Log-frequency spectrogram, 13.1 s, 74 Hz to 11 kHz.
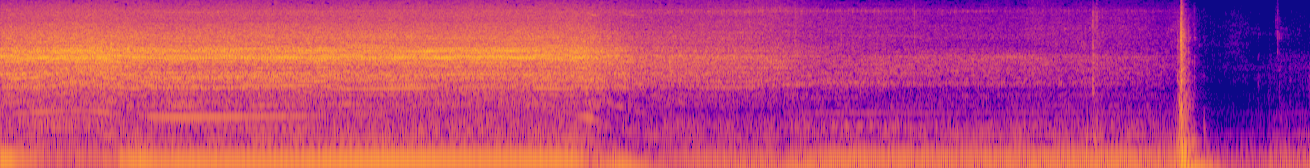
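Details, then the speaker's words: E70 BMW X5 30i with N52K inline-six at idle: faint constant whine over the engine, first suspected alternator bearings; not the alternator, source unknown, possibly AC compressor. "so on this car i'm noticing there is some noise that sounds like the alternator uh may be having some bearing issues"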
